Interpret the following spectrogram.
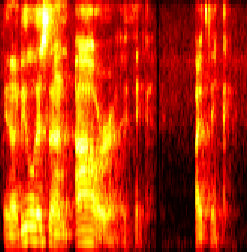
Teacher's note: I think, right, becomes unstressed, because the most relevant element here is hour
